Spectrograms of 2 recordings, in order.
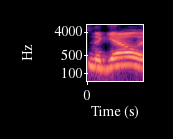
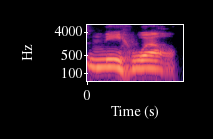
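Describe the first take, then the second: First: The middle consonant is a hard g sound. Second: The middle consonant is a breathy h sound. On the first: The speaker calls it wrong. "everyone was calling it Rancho Niguel or Laguna Niguel" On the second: The speaker calls it right. "it actually should be pronounced Nihuel"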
